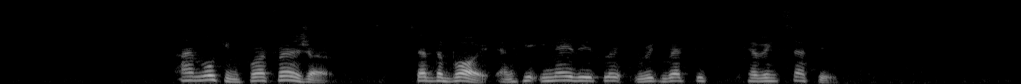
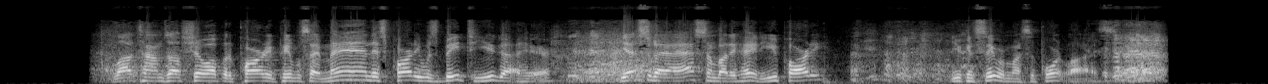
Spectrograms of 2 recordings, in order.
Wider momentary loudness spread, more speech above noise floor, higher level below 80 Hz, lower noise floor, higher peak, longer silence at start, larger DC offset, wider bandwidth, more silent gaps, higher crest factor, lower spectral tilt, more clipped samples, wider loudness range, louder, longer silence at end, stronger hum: about the same, 14 LU vs 12 LU; second, 40 dB vs 55 dB; second, -68 dBFS vs -50 dBFS; about the same, -71 dBFS vs -70 dBFS; second, -14 dBFS vs -2 dBFS; first, 1.8 s vs 0.9 s; neither; about the same, 16.5 kHz vs 17 kHz; neither; first, 20 dB vs 14 dB; first, -9 dB/octave vs -5 dB/octave; neither; first, 7 LU vs 4 LU; second, -33 LUFS vs -15 LUFS; first, 1.85 s vs 1 s; neither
